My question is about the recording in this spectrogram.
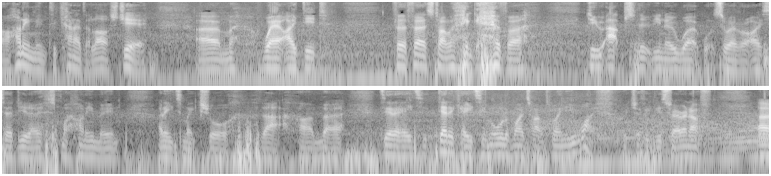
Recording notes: Walk & Talk.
